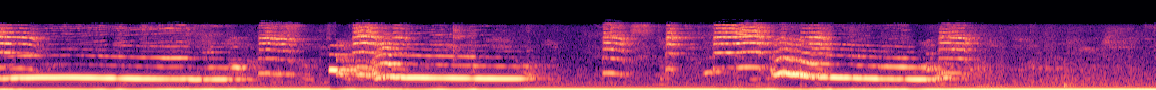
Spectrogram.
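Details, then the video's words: A female Westie howls along to her squeaky chew in sustained, steady notes that ease lower over about two seconds. Short warbling upward yelps break in between each drawn-out, falling howl. "West highland terrier singing to her squeaky chew"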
